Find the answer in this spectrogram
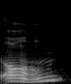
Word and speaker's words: Om: So, the three sounds that constitute Om are A, U and Ma. A is pronounced with open, it's an open vowel. You have to keep your mouth open to pronounce A. U is pronounced with half closed or half open mouth. And Ma is pronounced with mouth totally closed.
